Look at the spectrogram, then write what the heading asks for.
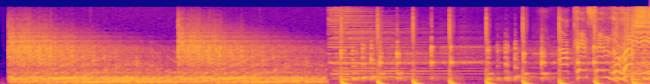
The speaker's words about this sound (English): they could be used as effects, such as this fake thunder in Eruption's I Can't Stand the Rain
